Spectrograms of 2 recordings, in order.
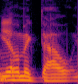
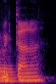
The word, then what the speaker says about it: McDonough: Neil McDowell. Yeah. McDonough. McDonough. Yeah. Yeah, I couldn't fucking remember how to pronounce it, but I Yeah.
